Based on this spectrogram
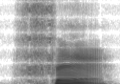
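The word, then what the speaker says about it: فاء: then put the dot this letter is the f sound in english fair or if you would like to use the ph sound fair so when you say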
